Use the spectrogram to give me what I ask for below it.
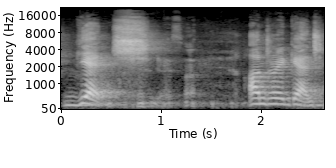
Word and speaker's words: Gentzsch: Could you please pronounce it for me? Gentzsch. Gentzsch.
